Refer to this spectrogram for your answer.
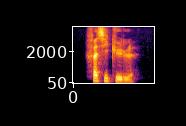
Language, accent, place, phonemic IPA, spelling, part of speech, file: French, France, Lyon, /fa.si.kyl/, fascicule, noun, LL-Q150 (fra)-fascicule.wav
- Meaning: 1. installment 2. fascicle 3. bundle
